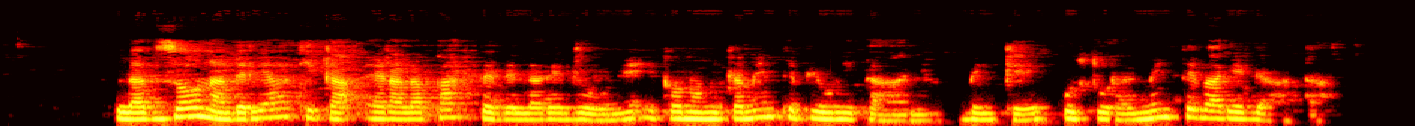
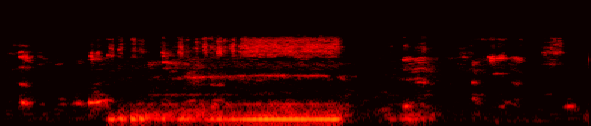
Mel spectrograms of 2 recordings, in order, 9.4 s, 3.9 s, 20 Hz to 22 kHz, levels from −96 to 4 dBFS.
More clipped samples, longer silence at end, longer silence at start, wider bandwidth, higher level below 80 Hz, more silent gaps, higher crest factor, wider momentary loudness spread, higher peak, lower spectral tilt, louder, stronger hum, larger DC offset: neither; first, 0.6 s vs 0.1 s; first, 0.8 s vs 0.15 s; second, 7.2 kHz vs 8 kHz; first, -54 dBFS vs -78 dBFS; neither; about the same, 16 dB vs 16 dB; second, 12 LU vs 15 LU; first, -2 dBFS vs -36 dBFS; about the same, -6.5 dB/octave vs -5.5 dB/octave; first, -17 LUFS vs -50 LUFS; neither; neither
